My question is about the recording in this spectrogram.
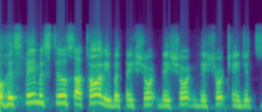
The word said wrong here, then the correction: Satoru: Satoru, not Satori.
